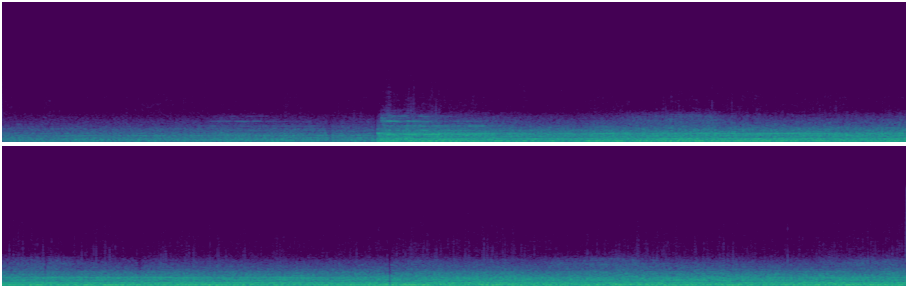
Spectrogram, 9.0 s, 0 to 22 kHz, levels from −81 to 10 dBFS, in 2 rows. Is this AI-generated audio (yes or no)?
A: no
